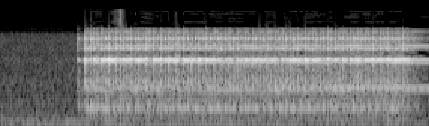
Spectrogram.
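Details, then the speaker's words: Bell South clear Trimline telephone after repair, two base bulbs removed to lighten ring load, ring cycle sent from a line analyzer: one clean electronic ring burst about two seconds, steady high trill without dropouts or buzz; ringer working normally. "so we want it to ring quite a few times and we're going to go ahead and start that now with the analyzer"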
